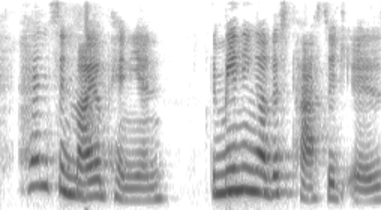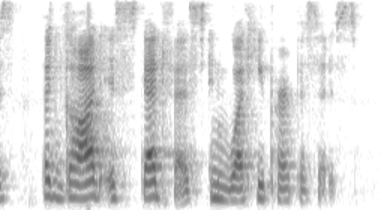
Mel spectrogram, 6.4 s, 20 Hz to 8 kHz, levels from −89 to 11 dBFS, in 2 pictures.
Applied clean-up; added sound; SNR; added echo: none; none; none; none.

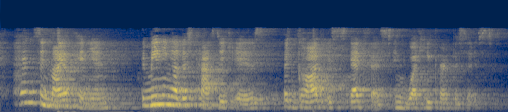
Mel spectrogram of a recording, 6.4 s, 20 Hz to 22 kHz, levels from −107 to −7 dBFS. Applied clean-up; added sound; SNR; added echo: none; none; none; reverberation time 2.0 s.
